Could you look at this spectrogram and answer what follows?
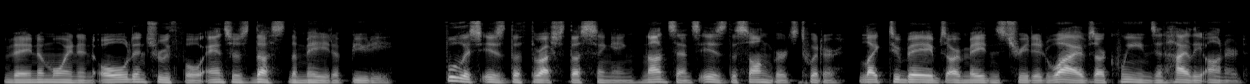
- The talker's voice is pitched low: Yes, low, 100 Hz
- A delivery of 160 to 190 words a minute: Yes, average, 170 wpm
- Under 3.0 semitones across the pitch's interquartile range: Yes, narrow, 2.5 semitones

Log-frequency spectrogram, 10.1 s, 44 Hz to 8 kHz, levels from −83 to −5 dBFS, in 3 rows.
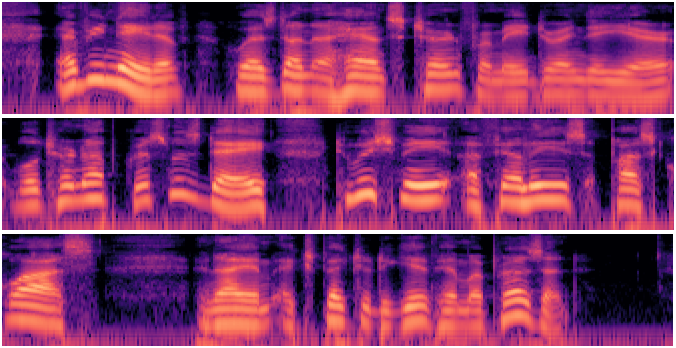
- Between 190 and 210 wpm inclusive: Yes, average, 195 wpm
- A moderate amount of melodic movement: No, wide, 6.5 semitones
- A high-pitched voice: No, low, 135 Hz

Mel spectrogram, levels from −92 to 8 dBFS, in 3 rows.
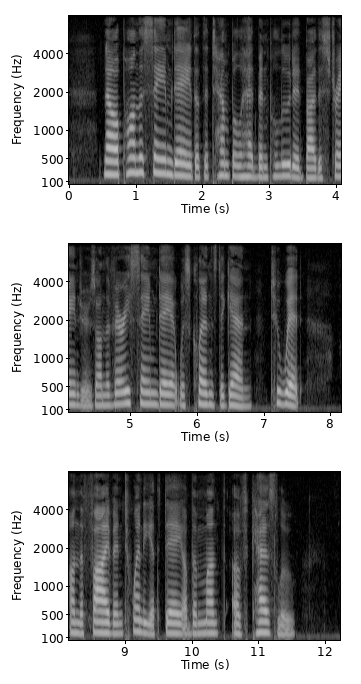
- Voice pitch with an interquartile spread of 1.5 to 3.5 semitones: Yes, narrow, 2.4 semitones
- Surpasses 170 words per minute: Yes, average, 180 wpm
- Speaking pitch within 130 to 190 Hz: Yes, medium, 185 Hz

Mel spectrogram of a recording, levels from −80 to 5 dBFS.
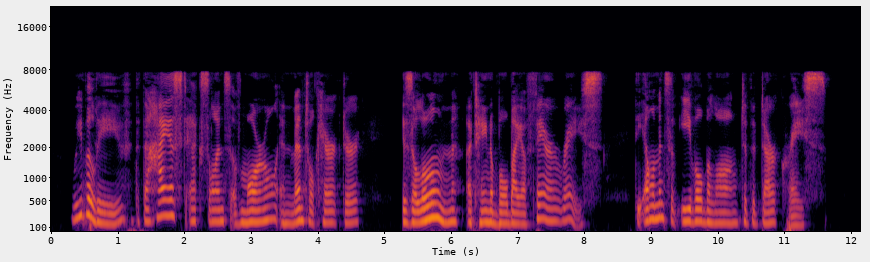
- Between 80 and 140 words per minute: Yes, slow, 135 wpm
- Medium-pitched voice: Yes, medium, 165 Hz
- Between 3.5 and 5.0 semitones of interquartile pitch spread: No, average, 3.0 semitones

